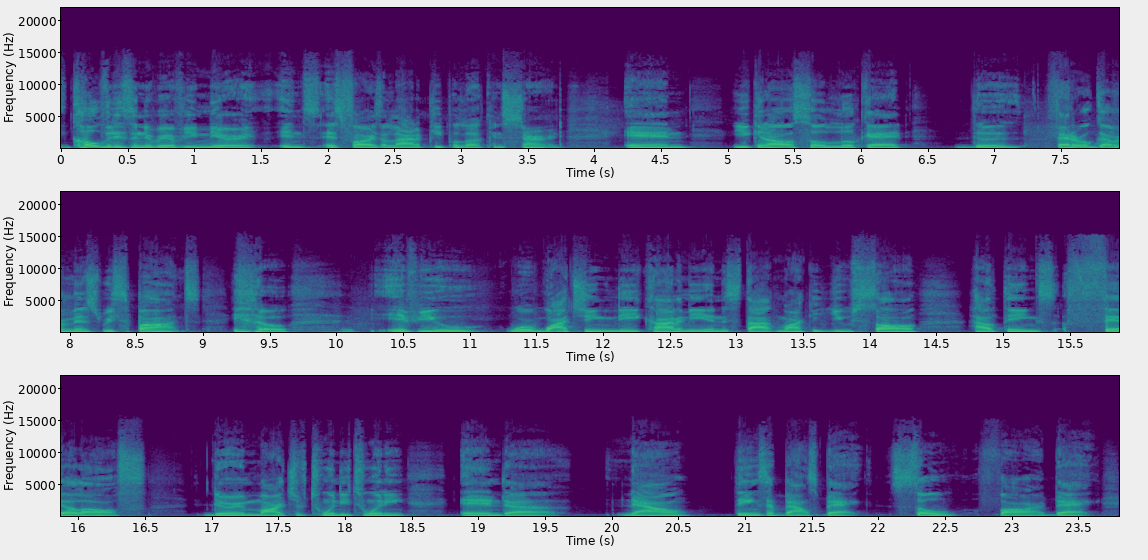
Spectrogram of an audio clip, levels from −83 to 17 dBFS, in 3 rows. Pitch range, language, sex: 95-120 Hz, English, male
